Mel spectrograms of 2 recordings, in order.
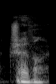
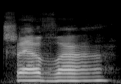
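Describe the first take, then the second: First: Said in the usual way. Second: Louder, higher drawn-out echo; unfriendly receptionist. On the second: Acted. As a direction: repeat the name back as a surly receptionist. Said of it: "She's not friendly at all".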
